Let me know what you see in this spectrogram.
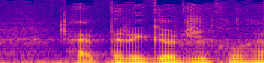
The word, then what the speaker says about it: pedagogical: Like, what do you feel like you've added to that pedagogical... Pedagogical? How do you pronounce that? – Yeah. – Process. – That would be correct.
